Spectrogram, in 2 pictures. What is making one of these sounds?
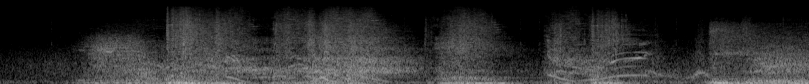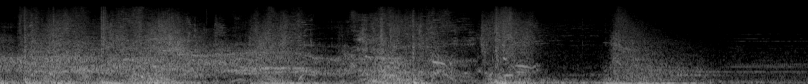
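Blades clash and strike with sharp impacts.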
